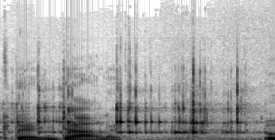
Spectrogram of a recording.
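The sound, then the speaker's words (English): Ice and glass clinking lightly as a Moscow Mule cocktail is stirred. A short spoken phrase comes first, then a few faint, high, irregular clinks. “yes, Moscow Mule. That's the sound of me stirring my drink.”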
